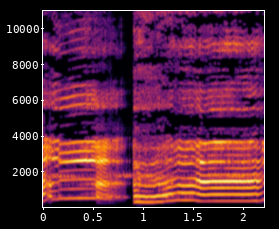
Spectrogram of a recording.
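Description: A cartoon man's voice wailing in two long, drawn-out notes, a comic lament.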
